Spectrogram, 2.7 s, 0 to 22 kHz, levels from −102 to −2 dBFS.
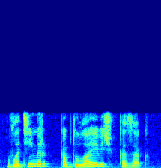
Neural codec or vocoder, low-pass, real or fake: none; 7.2 kHz; real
